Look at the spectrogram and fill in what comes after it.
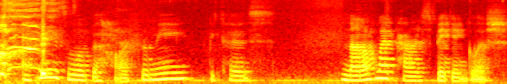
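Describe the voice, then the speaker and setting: A woman talks at a medium pitch with lively intonation. Noticeable background noise runs underneath. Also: moderate pace. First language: not English (family mother tongue). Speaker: reality show participant. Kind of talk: group therapy sharing.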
